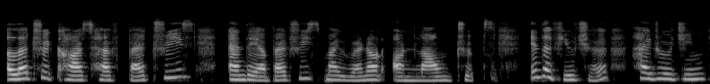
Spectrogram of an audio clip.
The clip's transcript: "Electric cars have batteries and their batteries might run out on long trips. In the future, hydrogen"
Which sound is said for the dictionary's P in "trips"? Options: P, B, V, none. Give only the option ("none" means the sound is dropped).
P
